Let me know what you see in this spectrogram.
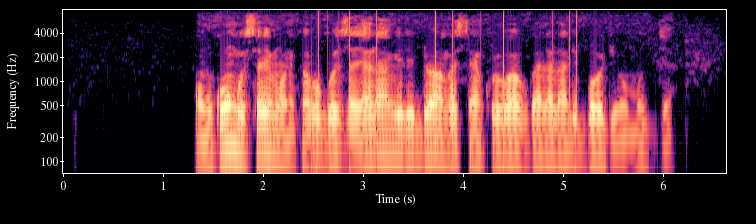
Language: Ganda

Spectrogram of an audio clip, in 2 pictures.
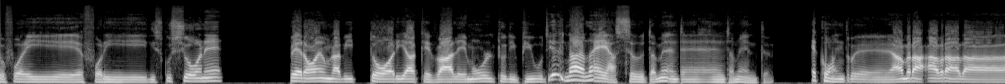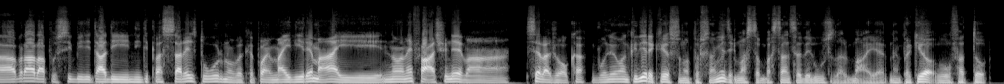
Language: Italian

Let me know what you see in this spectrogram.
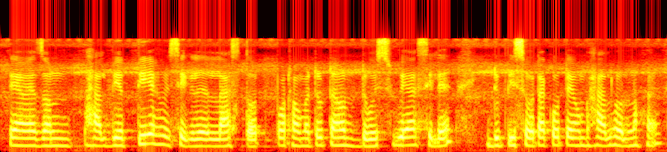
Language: Assamese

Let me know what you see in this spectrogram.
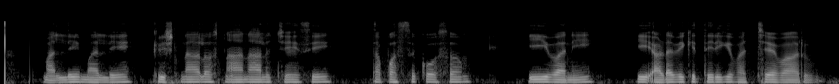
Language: Telugu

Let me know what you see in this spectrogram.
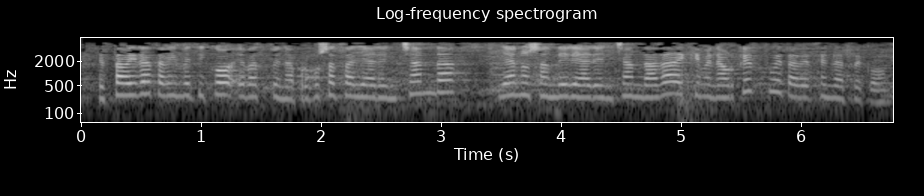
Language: Basque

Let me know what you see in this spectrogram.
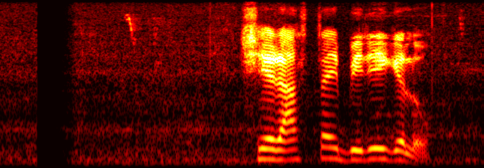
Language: Bangla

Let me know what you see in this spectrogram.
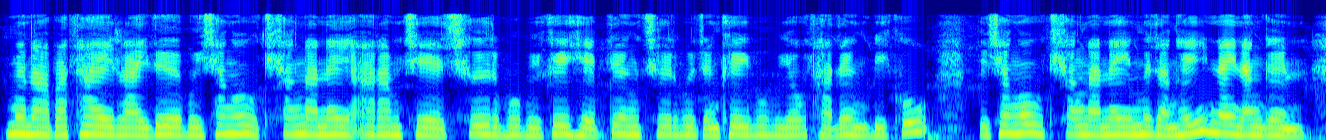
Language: Bodo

